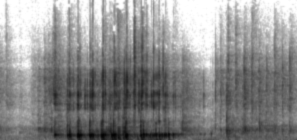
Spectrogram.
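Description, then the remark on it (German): Dice are shaken and rolled to see who gets the highest throw: a dense, rapid burst of clicks for over a second, then a sparser scatter of lighter clacks as they tumble and settle. No one speaks. “ob wir wenigstens einmal die Würfel schwingen und die Zuhörer fragen, wer wohl den höchsten Wurf hat.”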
